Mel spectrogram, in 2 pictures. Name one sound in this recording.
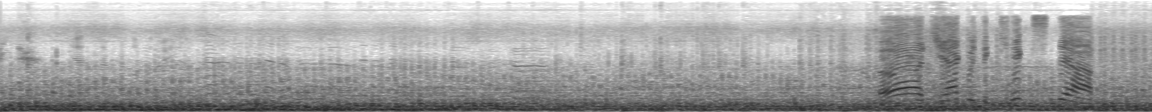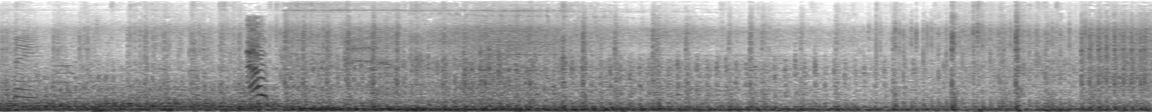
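A helicopter engine and rotor rumble loudly and steadily, then fade.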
